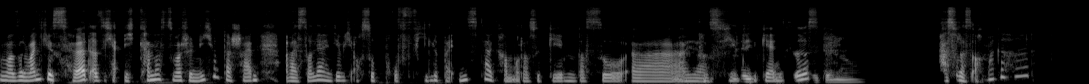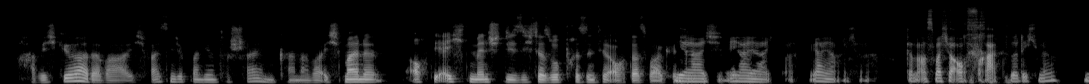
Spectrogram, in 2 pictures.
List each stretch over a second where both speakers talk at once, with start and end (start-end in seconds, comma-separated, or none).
6.7-8.2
